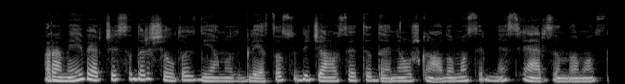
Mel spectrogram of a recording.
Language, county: Lithuanian, Utena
